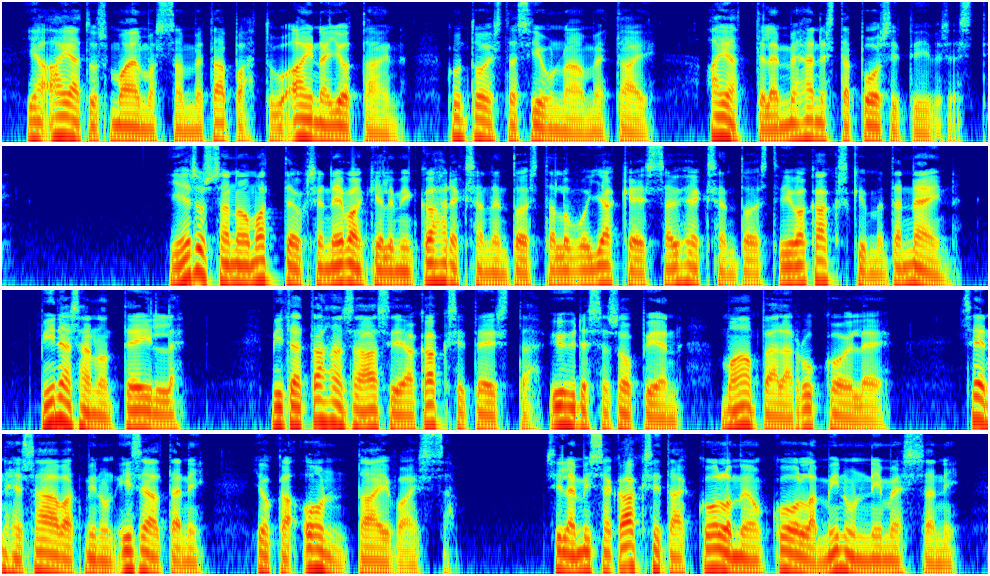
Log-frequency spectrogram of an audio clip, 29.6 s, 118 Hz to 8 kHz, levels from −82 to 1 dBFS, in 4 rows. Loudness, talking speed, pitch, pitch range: -17 LUFS, 105 wpm, 95 Hz, 85-110 Hz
